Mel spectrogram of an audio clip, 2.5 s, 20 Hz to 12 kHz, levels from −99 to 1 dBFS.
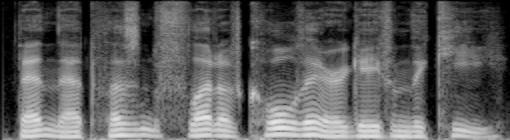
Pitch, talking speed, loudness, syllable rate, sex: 125 Hz, 260 wpm, -16 LUFS, 5.1 syllables/s, male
